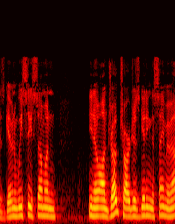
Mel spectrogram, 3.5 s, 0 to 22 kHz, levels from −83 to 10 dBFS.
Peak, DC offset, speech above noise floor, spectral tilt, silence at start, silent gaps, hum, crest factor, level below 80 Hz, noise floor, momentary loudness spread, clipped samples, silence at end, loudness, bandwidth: -6 dBFS; under 0.1%; 36 dB; -7 dB/octave; 0 s; none; none; 16 dB; -62 dBFS; -58 dBFS; 6 LU; under 0.1%; 0 s; -23 LUFS; 8 kHz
